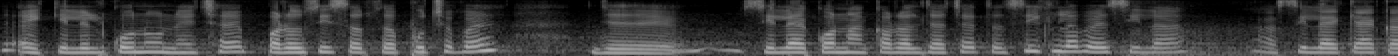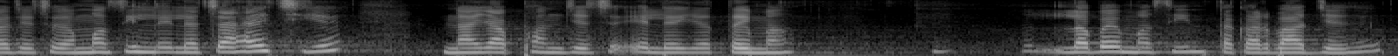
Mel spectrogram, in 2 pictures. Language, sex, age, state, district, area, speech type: Maithili, female, 45-60, Bihar, Supaul, rural, spontaneous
